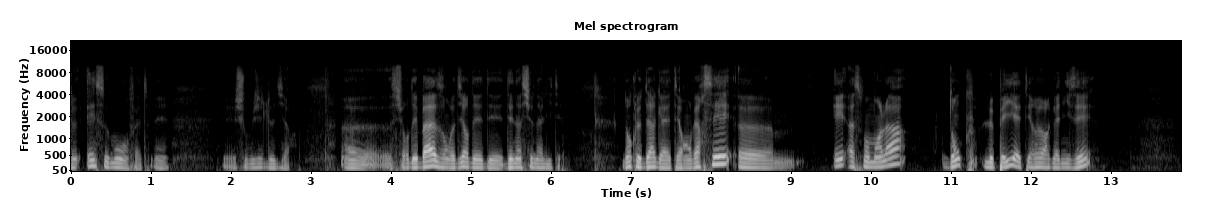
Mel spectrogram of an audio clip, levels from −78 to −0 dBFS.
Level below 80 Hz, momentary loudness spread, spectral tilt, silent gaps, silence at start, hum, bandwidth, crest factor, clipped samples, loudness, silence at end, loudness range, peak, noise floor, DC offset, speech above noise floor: -52 dBFS; 16 LU; -7.5 dB/octave; none; 0 s; none; 10.5 kHz; 18 dB; under 0.1%; -28 LUFS; 1.15 s; 7 LU; -10 dBFS; -65 dBFS; under 0.1%; 37 dB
